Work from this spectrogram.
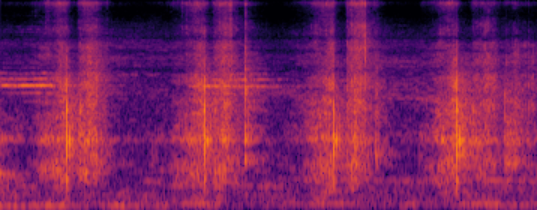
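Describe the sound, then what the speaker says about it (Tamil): A knife slices snake gourd thinly in a home kitchen, four separate crisp cuts spaced about a second apart, close and fairly loud with quiet pauses between them. "எந்த அளவுக்கு உங்களால் மெலிசாக கட் பண்ணுறது வருதோ அந்த அளவுக்கு மெலிசாக கட் பண்ணிங்க"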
